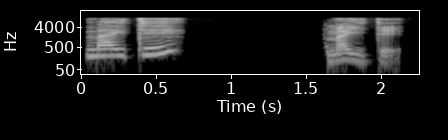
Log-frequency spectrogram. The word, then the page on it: Maité: French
